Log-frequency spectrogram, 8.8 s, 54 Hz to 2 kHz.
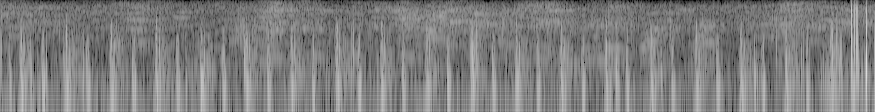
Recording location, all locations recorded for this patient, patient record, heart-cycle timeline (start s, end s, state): tricuspid valve (TV)
aortic valve (AV)+pulmonary valve (PV)+tricuspid valve (TV)+mitral valve (MV)
#Age: Child
#Sex: Female
#Height: 125.0 cm
#Weight: 31.9 kg
#Pregnancy status: False
#Murmur: Present
#Murmur locations: aortic valve (AV)+mitral valve (MV)+pulmonary valve (PV)+tricuspid valve (TV)
#Most audible location: pulmonary valve (PV)
#Systolic murmur timing: Mid-systolic
#Systolic murmur shape: Diamond
#Systolic murmur grading: II/VI
#Systolic murmur pitch: Medium
#Systolic murmur quality: Harsh
#Diastolic murmur timing: nan
#Diastolic murmur shape: nan
#Diastolic murmur grading: nan
#Diastolic murmur pitch: nan
#Diastolic murmur quality: nan
#Outcome: Abnormal
#Campaign: 2015 screening campaign
0.00	0.19	diastole
0.19	0.28	S1
0.28	0.40	systole
0.40	0.50	S2
0.50	0.64	diastole
0.64	0.73	S1
0.73	0.85	systole
0.85	0.94	S2
0.94	1.10	diastole
1.10	1.20	S1
1.20	1.30	systole
1.30	1.40	S2
1.40	1.54	diastole
1.54	1.61	S1
1.61	1.76	systole
1.76	1.84	S2
1.84	2.00	diastole
2.00	2.10	S1
2.10	2.22	systole
2.22	2.30	S2
2.30	2.44	diastole
2.44	2.56	S1
2.56	2.66	systole
2.66	2.74	S2
2.74	2.90	diastole
2.90	3.00	S1
3.00	3.12	systole
3.12	3.20	S2
3.20	3.34	diastole
3.34	3.46	S1
3.46	3.58	systole
3.58	3.66	S2
3.66	3.80	diastole
3.80	3.90	S1
3.90	4.02	systole
4.02	4.10	S2
4.10	4.24	diastole
4.24	4.36	S1
4.36	4.46	systole
4.46	4.56	S2
4.56	4.70	diastole
4.70	4.82	S1
4.82	4.91	systole
4.91	5.00	S2
5.00	5.14	diastole
5.14	5.23	S1
5.23	5.35	systole
5.35	5.42	S2
5.42	5.60	diastole
5.60	5.69	S1
5.69	5.80	systole
5.80	5.89	S2
5.89	6.04	diastole
6.04	6.16	S1
6.16	6.25	systole
6.25	6.34	S2
6.34	6.50	diastole
6.50	6.60	S1
6.60	6.72	systole
6.72	6.80	S2
6.80	6.96	diastole
6.96	7.06	S1
7.06	7.16	systole
7.16	7.24	S2
7.24	7.38	diastole
7.38	7.50	S1
7.50	7.61	systole
7.61	7.68	S2
7.68	7.86	diastole
7.86	7.94	S1
7.94	8.06	systole
8.06	8.14	S2
8.14	8.28	diastole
